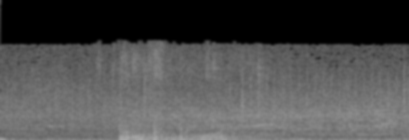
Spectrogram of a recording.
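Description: Thunder rumbling over a steady rain-like hiss, with a louder rumble starting suddenly about a second in.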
